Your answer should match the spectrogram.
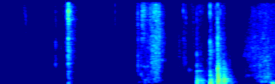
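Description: Tape backing being peeled off a craft project makes short, crisp tearing rips in a few quick bursts separated by brief silences, close and fairly quiet.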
